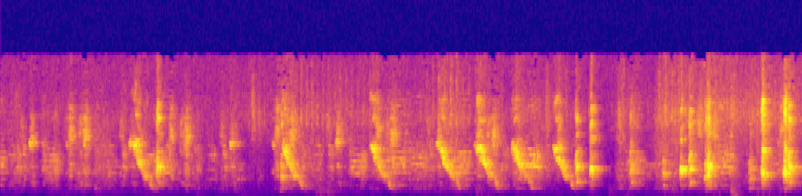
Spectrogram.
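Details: A Java sparrow family chatters together in a quick, overlapping stream of sharp, high downslurred chips, with a few clear metallic ting notes near the end.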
